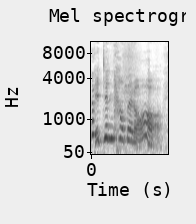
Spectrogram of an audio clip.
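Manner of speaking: said through high laughter; laughing. Real, not acted. Laughing at her own frustration.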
